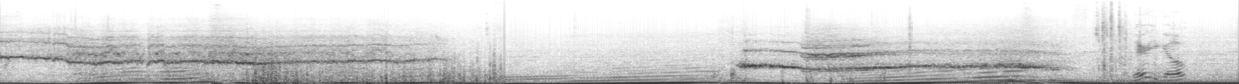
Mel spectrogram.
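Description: A turbocharged Subaru BRZ drifting, its engine note rising and falling in long revving sweeps while the tires squeal and skid in sustained howls, close and loud, with people talking over it.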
